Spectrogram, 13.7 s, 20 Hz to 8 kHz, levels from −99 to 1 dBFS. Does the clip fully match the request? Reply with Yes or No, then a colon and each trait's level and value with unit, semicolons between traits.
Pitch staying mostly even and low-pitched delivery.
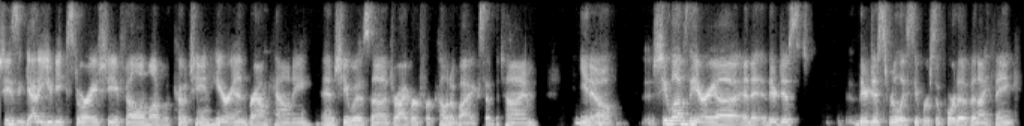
No: narrow, 2.3 semitones; medium, 150 Hz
